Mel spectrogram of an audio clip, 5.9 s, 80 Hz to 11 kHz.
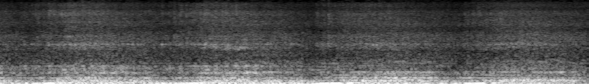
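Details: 1991 Ford Mustang GT hatchback V8 at cold start after an ECU change: deep idle swells and sags roughly every second instead of holding steady; owner suspects the cold and the IAC needing to relearn, not confirmed.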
